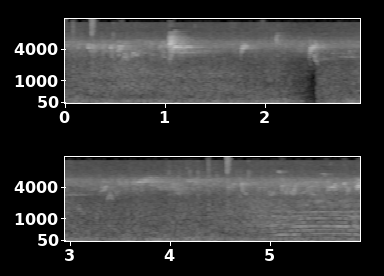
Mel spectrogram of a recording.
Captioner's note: birds singing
